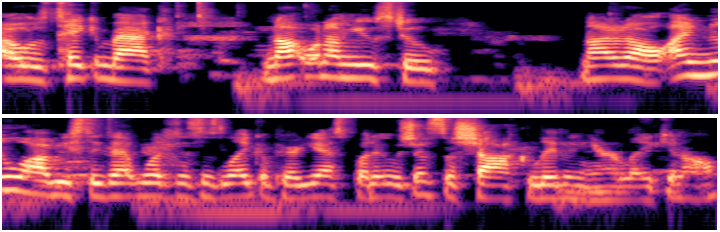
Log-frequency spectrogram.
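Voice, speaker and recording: Someone speaks very fast in an animated tone over noticeable background noise. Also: woman, medium pitch for a woman. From Newfoundland, Canada. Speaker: model and dancer. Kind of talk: casual interview chat. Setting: studio.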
